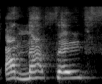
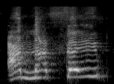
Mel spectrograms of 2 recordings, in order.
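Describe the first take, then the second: First: Said in the usual way. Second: "not" dragged out and leaned on, slowly; slow down and punch "not" in "I'm not saved"; stress on not, slow. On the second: Shown as a demonstration. Repeats line, then stresses not.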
